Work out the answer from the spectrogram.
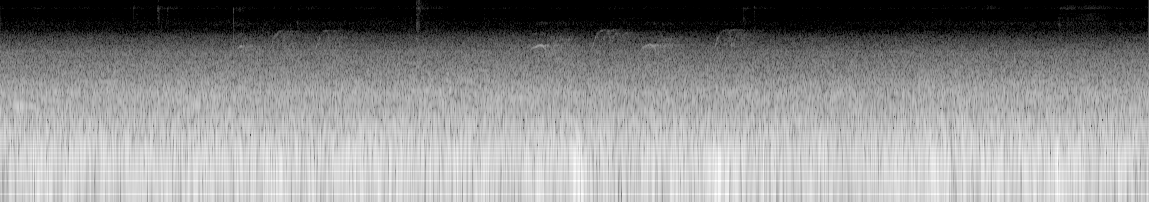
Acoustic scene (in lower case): park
